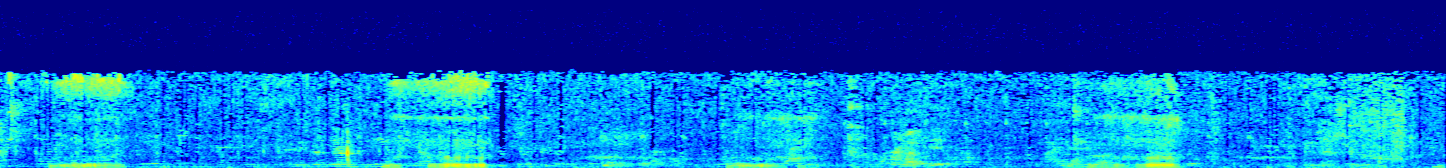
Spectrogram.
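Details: Pet cat asleep; soft, rattly snores recurring every few seconds, about four breaths heard; quiet snoring.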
